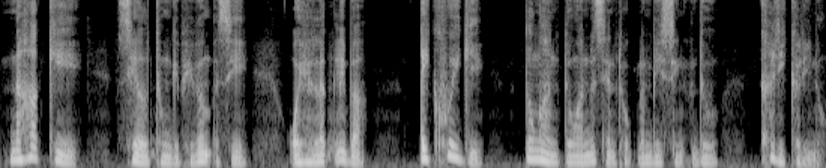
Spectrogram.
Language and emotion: Manipuri, sad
